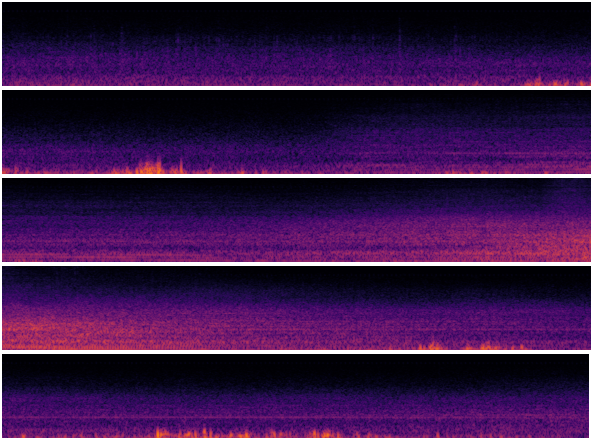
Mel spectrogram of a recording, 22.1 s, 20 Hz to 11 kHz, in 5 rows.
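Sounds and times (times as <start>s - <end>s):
vehicle driving past: 6.8s - 22.0s.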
